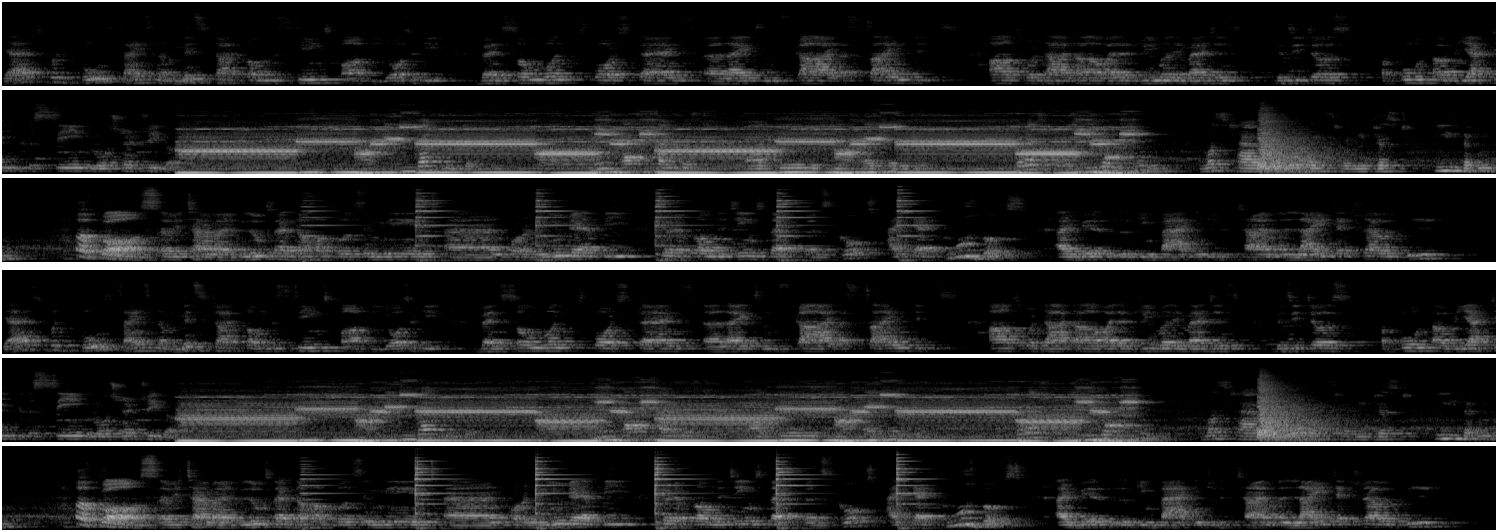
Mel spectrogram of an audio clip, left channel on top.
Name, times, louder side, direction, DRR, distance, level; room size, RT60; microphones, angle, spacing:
voice 1, 0.0-4.3 4.7-5.7 5.9-9.2 9.9-12.3 12.7-13.5 13.8-16.7 22.1-22.5 23.2-25.1 25.7-26.0 26.5-27.0 27.5-28.7 29.3-29.4 30.2-36.2 36.5-40.1 40.4-44.2, right 1 dB, 30° right, -3 dB, 0.7 m, -38 dB
sound 1, 16.7-26.3, left 1 dB, 20° left, 0.8 m, -28 dB
voice 2, 19.1-19.9 20.7-22.1 22.4-24.2 25.1-26.6 26.9-30.0, left 4 dB, 85° left, -1 dB, 0.4 m, -40 dB
Hammer / Chink clink, 32.9-33.2 34.0-34.4 35.2-35.6 36.4-36.8 37.6-38.0 38.8-39.2, right 7 dB, 85° right, 0.3 m, -32 dB
2.5 x 2.1 x 2.8 m, 0.81 s
head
